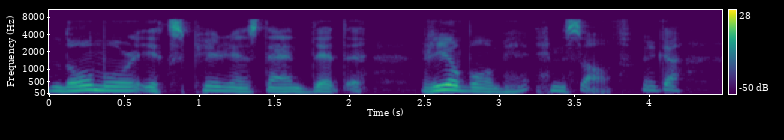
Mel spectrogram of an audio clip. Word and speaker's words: Rehoboam: 요 사람들 말, 두 번째 읽으면 these young men had no more experience than did Rehoboam himself. 그러니까 르호보암보다 영어로는 리어보암이라고 읽어요. 리어보암.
